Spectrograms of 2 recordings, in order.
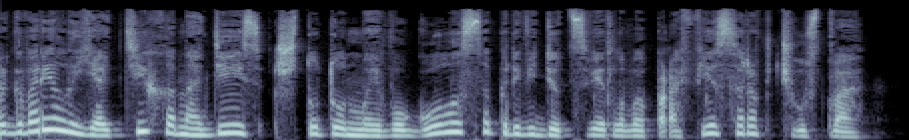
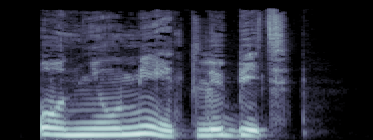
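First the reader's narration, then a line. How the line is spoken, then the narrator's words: Growling. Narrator (Russian): прорычал Фредерик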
